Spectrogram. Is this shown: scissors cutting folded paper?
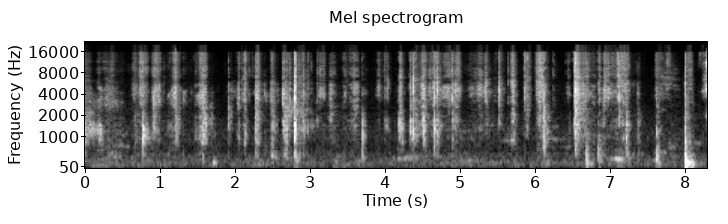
yes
